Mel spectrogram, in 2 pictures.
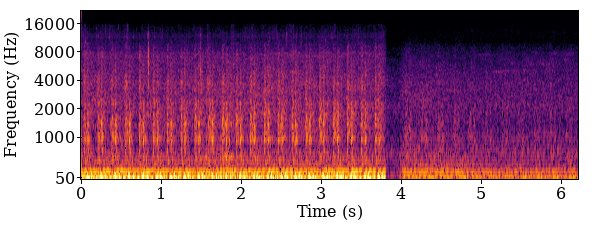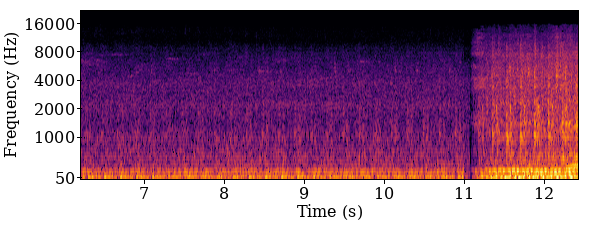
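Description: A narrowboat's diesel engine running close by, with a steady hum and an even, rapid beat. About four seconds in it drops abruptly to a much fainter, more distant engine sound. It comes back loud just before the end.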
